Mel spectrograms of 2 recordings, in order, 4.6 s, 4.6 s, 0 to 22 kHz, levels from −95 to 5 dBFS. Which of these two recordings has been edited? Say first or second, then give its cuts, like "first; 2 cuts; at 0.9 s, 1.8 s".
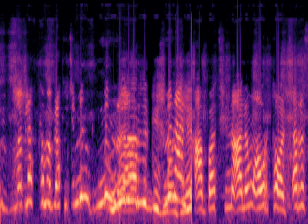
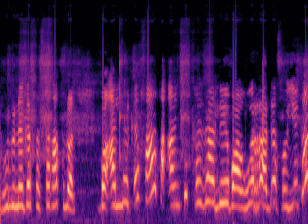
first; 1 cut; at 2.9 s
